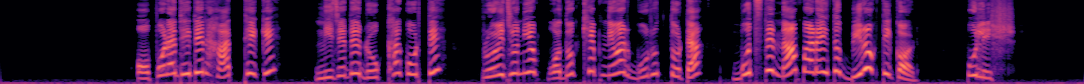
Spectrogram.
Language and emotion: Bengali, disgusted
